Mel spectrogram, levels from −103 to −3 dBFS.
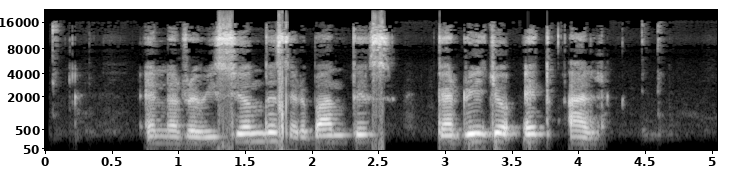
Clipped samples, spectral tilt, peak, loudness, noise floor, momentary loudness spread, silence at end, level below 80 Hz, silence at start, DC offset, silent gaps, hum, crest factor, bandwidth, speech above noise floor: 0.7%; 1 dB/octave; 0 dBFS; -11 LUFS; -50 dBFS; 15 LU; 0.85 s; -64 dBFS; 0.05 s; under 0.1%; none; none; 14 dB; over 20 kHz; 37 dB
